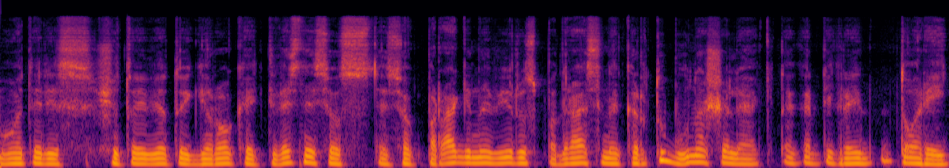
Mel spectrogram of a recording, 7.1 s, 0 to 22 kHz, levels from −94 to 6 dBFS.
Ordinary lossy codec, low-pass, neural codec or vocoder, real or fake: AAC, 96 kbps; 14.4 kHz; none; real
